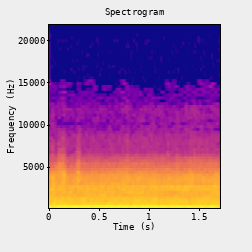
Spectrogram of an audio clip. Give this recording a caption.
Engine rising and falling loop
Recording of a construction vehicles engine that has been processed in audacity using EQ to filter out unwanted frequencies.
engine, field-recording, Sound-design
